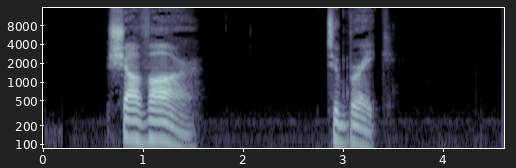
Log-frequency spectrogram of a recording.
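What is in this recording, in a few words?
"שָׁבַר", Hebrew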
